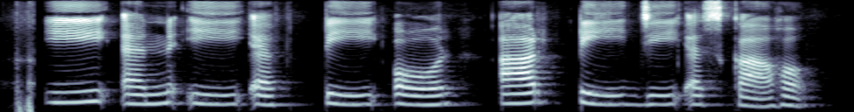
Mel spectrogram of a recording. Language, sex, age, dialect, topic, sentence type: Bhojpuri, female, 18-24, Southern / Standard, banking, question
